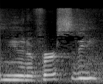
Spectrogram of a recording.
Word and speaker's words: university: that vows like you however the vow U often has a consonant sound it sounds like the letter Y when this is the case you use the indefinite article a uh notice a university university it s it has a y sound so we use the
